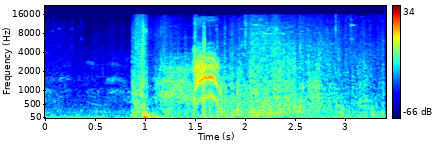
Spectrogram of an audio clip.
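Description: Wooden boards crack and splinter as they break.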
